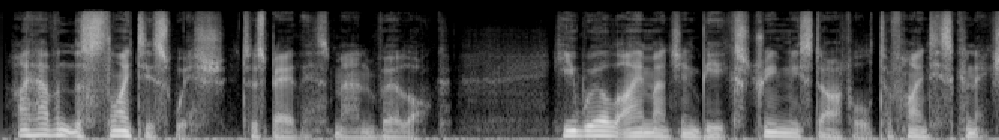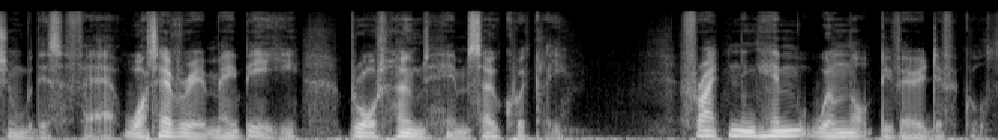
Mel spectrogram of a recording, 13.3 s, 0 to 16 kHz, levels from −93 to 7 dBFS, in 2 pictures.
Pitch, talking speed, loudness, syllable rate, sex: 95 Hz, 185 wpm, -19 LUFS, 5.7 syllables/s, male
